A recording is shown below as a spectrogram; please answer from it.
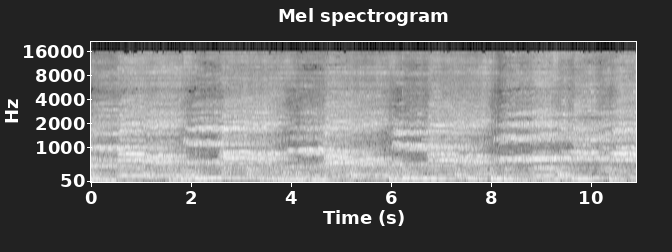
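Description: Large gospel mass choir singing a cappella, many voices in full harmony with no instruments, in phrases that break every second or two.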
